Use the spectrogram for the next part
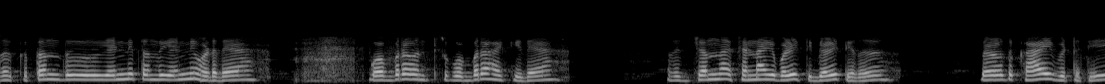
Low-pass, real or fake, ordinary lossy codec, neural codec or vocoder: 3.6 kHz; fake; none; vocoder, 44.1 kHz, 128 mel bands every 256 samples, BigVGAN v2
